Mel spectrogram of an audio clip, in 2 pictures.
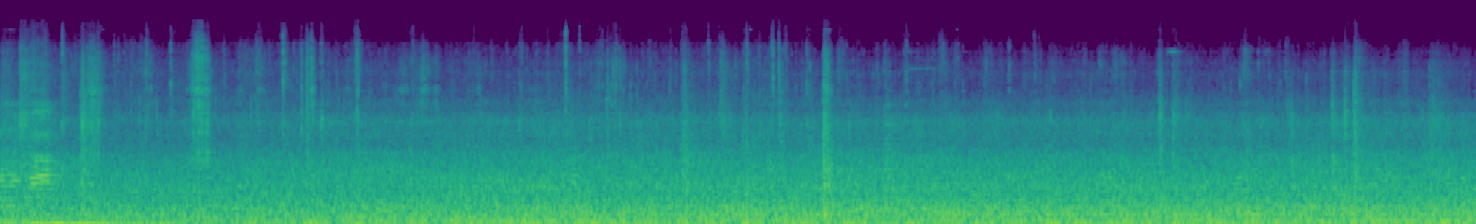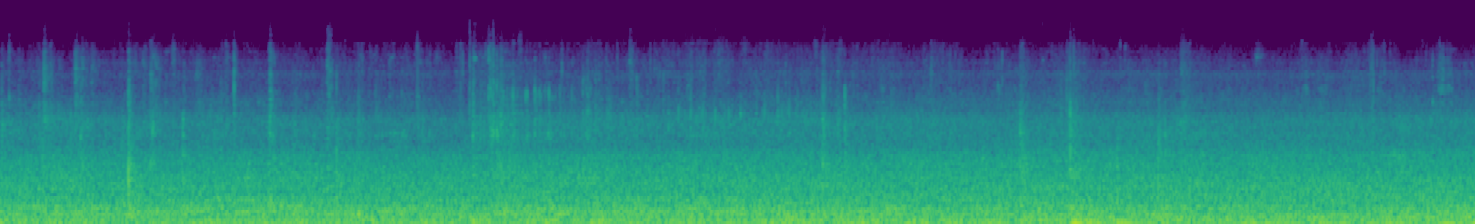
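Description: A ship's engine rumbles low and steadily.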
